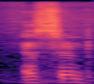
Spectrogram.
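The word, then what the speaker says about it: ascent: एसेंट। अब इस word को भी हम एसेंट पढ़ेंगे। सी की आवाज को साइलेंट रखेंगे।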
